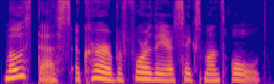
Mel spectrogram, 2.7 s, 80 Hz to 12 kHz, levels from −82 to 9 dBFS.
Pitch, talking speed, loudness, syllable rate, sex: 220 Hz, 195 wpm, -19 LUFS, 5.2 syllables/s, female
